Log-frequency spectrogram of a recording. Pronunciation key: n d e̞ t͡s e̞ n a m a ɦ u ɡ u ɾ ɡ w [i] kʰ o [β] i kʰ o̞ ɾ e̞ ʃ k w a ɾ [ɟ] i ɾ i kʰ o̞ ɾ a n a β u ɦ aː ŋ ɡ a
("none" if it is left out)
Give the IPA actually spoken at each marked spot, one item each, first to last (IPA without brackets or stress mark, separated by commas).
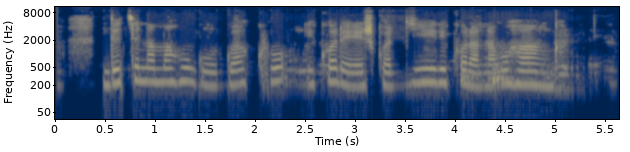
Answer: a, none, ɟ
